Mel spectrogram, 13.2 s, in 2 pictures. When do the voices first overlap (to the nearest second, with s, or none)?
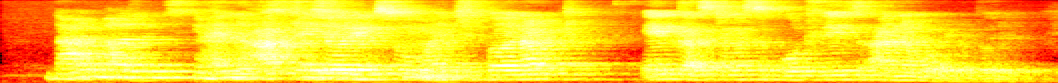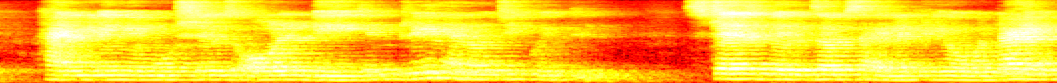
1 s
